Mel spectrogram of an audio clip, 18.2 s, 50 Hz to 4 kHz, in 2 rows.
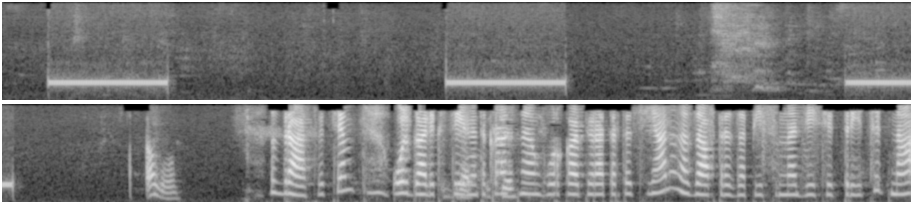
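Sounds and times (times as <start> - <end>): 
telephone ringback tone while placing a call: 0.5 - 1.7, 4.4 - 5.7, 8.4 - 9.2
speech: 10.6 - 11.0, 11.8 - 18.1.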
